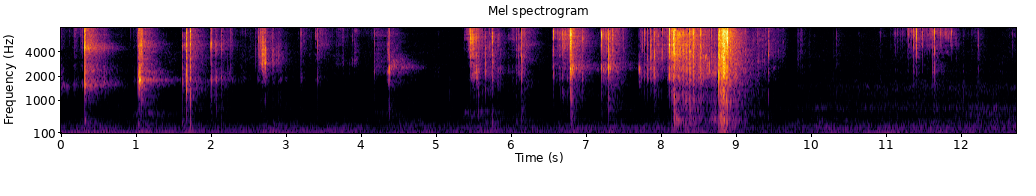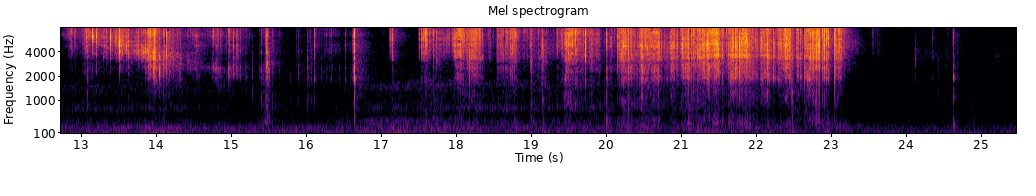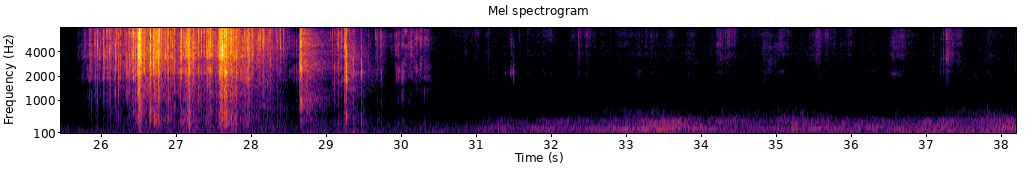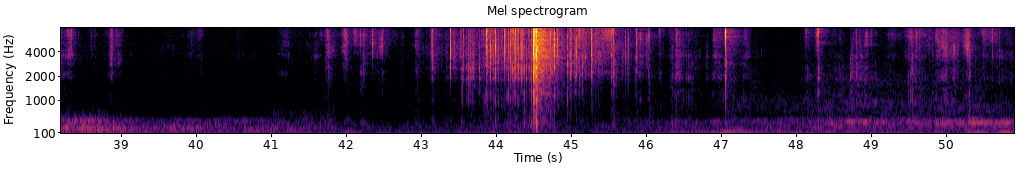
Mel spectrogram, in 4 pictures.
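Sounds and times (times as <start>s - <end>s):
packaging tearing and crinkling: 5.4s - 9.6s, 12.8s - 23.3s, 25.8s - 30.4s, 42.0s - 47.4s.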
